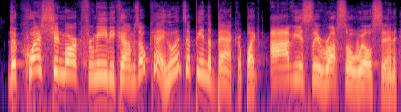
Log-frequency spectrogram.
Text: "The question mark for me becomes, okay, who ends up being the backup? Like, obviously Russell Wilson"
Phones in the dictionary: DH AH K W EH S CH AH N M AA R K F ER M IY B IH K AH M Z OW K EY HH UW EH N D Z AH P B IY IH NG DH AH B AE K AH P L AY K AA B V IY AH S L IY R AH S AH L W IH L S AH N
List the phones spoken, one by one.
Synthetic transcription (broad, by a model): DH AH K W EH S CH AH N M AA R K F ER M IY B IH K AH M Z OW K EY HH UW EH N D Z AH P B IY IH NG DH AH B AE K AH P L AY K AA B V IY AH S L IY R AH S L W IH L S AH N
